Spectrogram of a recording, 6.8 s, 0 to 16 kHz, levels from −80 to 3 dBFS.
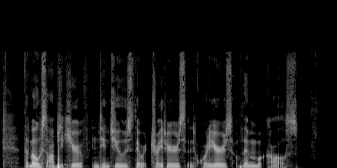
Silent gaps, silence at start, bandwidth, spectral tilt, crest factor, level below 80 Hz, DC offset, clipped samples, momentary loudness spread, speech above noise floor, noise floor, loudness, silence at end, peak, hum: none; 0.05 s; 11.5 kHz; -5.5 dB/octave; 26 dB; -42 dBFS; under 0.1%; under 0.1%; 13 LU; 41 dB; -67 dBFS; -26 LUFS; 0.8 s; 0 dBFS; none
